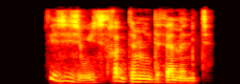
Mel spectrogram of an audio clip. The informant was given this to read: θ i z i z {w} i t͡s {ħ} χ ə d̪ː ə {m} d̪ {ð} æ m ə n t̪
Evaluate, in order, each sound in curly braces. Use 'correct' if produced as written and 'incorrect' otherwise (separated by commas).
correct, incorrect, correct, incorrect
